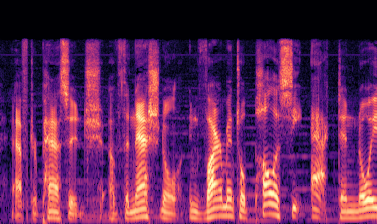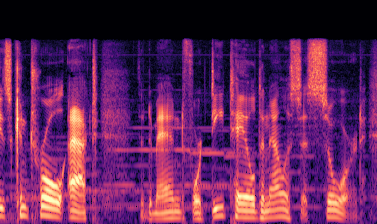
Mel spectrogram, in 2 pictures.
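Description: A man reading scripted narration in a measured, formal announcer manner. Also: on the high side, fairly bright tone.

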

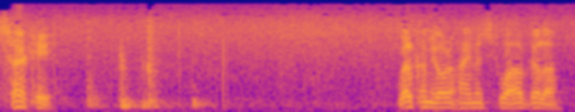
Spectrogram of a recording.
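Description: An actor playing an anxious, dignified middle-aged duke, speaking gravely and haltingly in 1930s radio style. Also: male voice, medium pitch, fairly even intonation, a little hiss or hum, natural voice. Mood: formal, uneasy. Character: anxious, dignified duke hosting a dreaded guest. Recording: muffled 1930s radio recording.

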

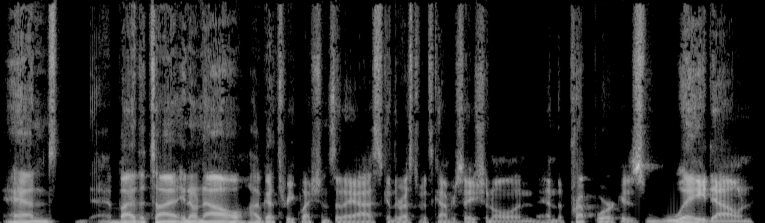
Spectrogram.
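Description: A man with a deep, calm voice chatting casually on a podcast, relaxed and self-deprecating. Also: normal speed. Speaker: podcast host and guest.

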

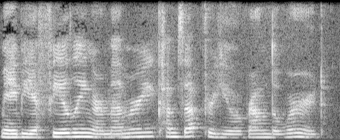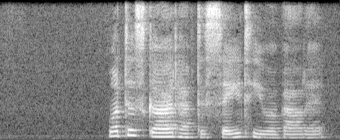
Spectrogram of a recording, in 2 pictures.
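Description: A woman leading guided contemplative prayer and reading scripture in a measured, meditative manner with pauses. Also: mid-range voice, fairly even intonation, warm tone. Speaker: guided prayer podcast host.

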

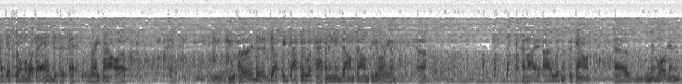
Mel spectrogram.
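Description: An actor playing a stunned, flustered news anchor who stammers and fumbles for words in a 1970s radio drama. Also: male voice, lowish voice. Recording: tinny 1970s radio broadcast.

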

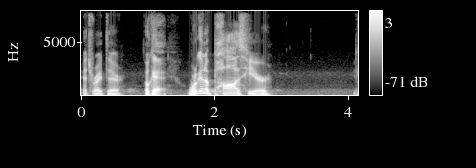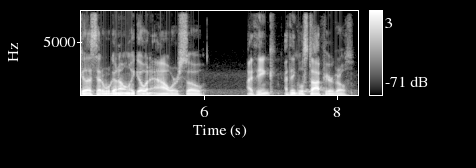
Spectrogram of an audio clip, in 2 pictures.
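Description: A man's voice: low voice, lively intonation, normal speed, long pauses. A middle-aged American man hosting and teaching in a casual live Bible Q&A, with a folksy, informal manner.

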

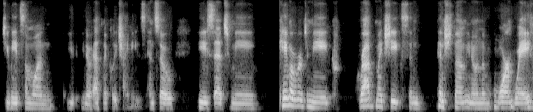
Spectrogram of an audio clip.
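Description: A woman with an American accent telling her story conversationally as an interview guest, in a measured way with frequent pauses. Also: sits low. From United States. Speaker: interview guest, journalist and author. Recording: dull, lo-fi audio.

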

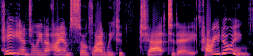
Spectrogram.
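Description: A woman's voice: high-pitched, sing-song, fairly quick. A woman hosting a podcast interview, speaking in an upbeat, encouraging way. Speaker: podcast host. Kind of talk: warm podcast interview and introduction.

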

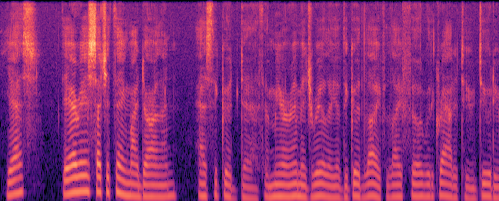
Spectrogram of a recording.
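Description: A man's voice: medium pitch, mellow, dry recording, voice pushed up, natural voice. A man voicing an elderly, pious great-aunt who rambles tenderly in a sing-song, churchy way at a sick child's bedside.

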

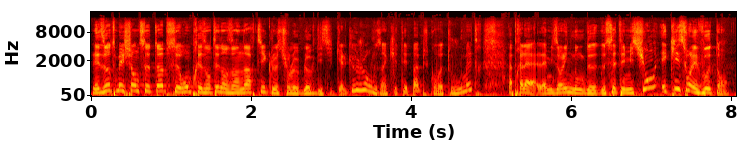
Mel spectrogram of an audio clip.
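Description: A young man hosting a panel podcast, lively and jokey with theatrical emphasis. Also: high-pitched, fast talker. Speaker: host.

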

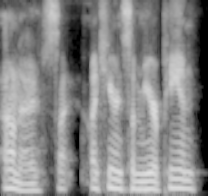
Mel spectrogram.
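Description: A man co-hosting a casual podcast, reading items and chatting haltingly, often stumbling over his words. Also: mid-range voice, steady tone, dry recording, clean studio sound. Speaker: podcast co-host.

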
